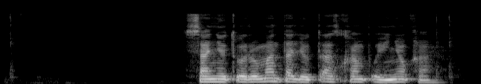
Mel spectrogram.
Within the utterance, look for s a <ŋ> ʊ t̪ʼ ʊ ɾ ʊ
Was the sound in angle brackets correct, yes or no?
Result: no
